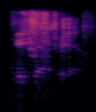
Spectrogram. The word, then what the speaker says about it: Villarreal: Just like that. Villarreal. Roll your R's.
